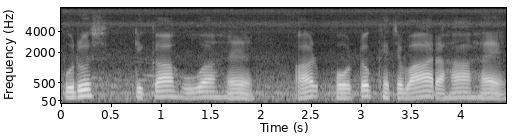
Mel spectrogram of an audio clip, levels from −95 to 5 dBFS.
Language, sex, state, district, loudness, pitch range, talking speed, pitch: Hindi, male, Madhya Pradesh, Katni, -16 LUFS, 110-130 Hz, 120 wpm, 115 Hz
